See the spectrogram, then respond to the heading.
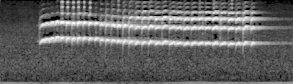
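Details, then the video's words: Cucak cungkok giving its 'tembakan' song: a steady, rapid rattling trill of evenly spaced pulses for nearly three seconds, with a gentle downward slide. "CUNGKO GACOR TEMBAKAN HOT SUPER TEJEM"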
